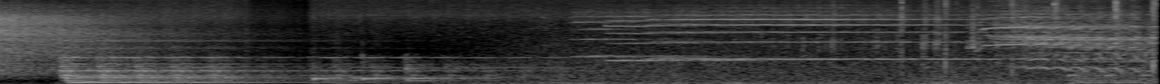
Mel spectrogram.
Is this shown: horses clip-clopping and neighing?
yes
